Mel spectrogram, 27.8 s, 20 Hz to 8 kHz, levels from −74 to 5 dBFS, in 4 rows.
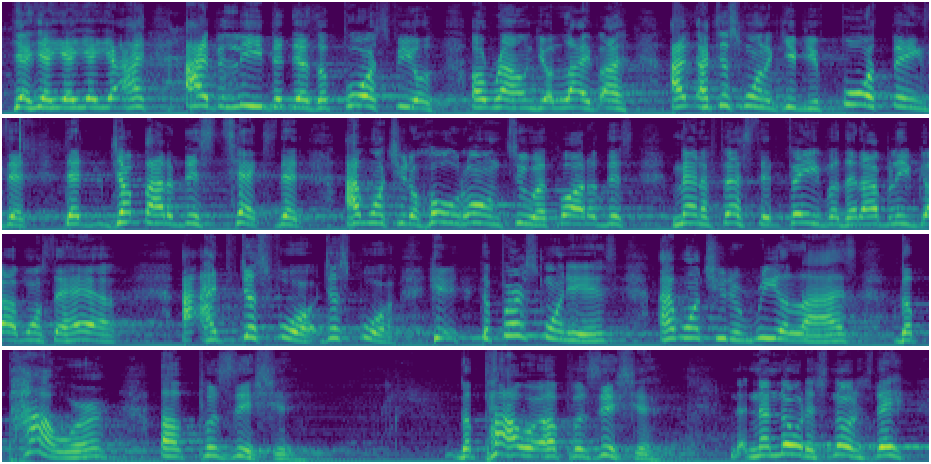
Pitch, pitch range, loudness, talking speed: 215 Hz, 195-235 Hz, -18 LUFS, 180 wpm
